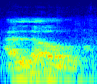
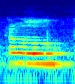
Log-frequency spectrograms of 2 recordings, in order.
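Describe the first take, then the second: First: The voice is low and deep like a man. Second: The voice is high and squeaky like a cartoon. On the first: "a very male" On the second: "in um, Chip and Dale tone like this"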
